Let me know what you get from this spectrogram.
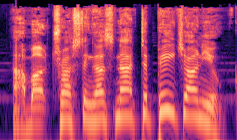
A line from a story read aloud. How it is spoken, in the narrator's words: cried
